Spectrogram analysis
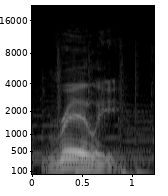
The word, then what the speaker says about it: really: Crystal's spelled with a Y, busy with a U, really is spelled R-E-A-L-L-Y, and it really is making an I sound.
